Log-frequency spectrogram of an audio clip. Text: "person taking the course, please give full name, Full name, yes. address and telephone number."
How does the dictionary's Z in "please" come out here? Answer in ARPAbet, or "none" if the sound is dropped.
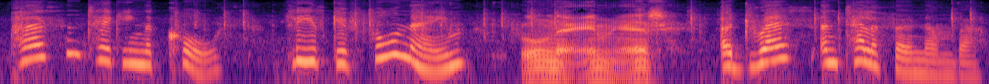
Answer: Z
